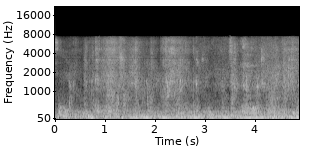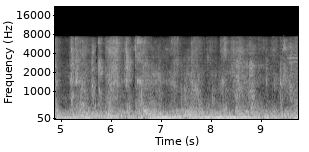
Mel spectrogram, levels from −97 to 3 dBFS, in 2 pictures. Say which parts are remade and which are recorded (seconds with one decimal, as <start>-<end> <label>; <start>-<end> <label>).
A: 0.0-2.9 remade; 2.9-4.7 recorded; 4.7-8.5 remade; 8.5-9.7 recorded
